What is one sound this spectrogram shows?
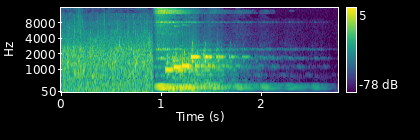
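A soft electronic chime sounds as a menu opens.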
